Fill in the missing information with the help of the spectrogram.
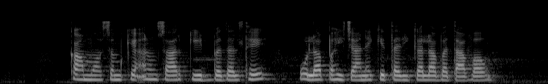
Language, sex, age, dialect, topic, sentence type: Chhattisgarhi, female, 18-24, Central, agriculture, question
